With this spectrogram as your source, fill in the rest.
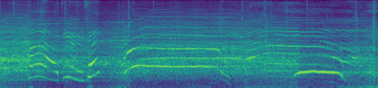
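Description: A concert crowd at the Kia Hope Dream Concert, cheering and screaming loudly, with high shrieking voices rising and holding in several long sustained waves.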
